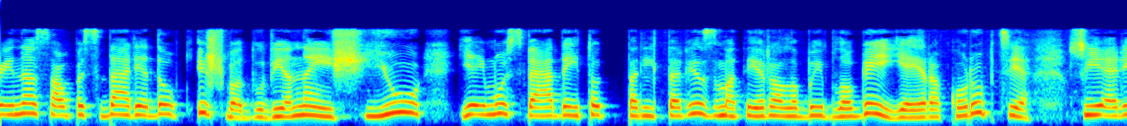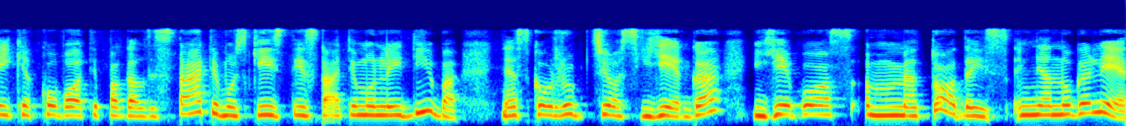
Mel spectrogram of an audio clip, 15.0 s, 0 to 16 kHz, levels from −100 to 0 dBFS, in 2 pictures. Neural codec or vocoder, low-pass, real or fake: codec, 16 kHz, 2 kbps, X-Codec, WavLM features, trained on Multilingual LibriSpeech; 7.2 kHz; fake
